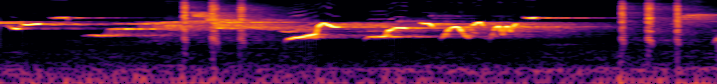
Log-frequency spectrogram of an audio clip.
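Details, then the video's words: White-rumped shama, stimulated by tail-tapping clicks, gives long overlapping whistles and a series of looping upward-swept notes, with loud clicks near the start and end. "chòe lửa tạch đập đuôi cạch cạch kích thích chòe lửa hót"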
